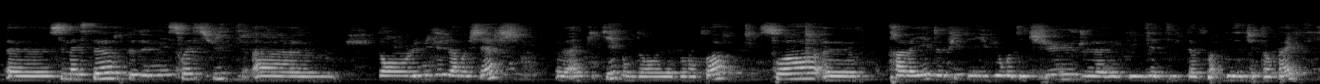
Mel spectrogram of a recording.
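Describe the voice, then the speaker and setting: A young woman, a master's student, presenting her path in a measured way with fillers. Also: medium pitch, darkish tone. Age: young adult. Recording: dull roomy sound from far off.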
